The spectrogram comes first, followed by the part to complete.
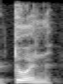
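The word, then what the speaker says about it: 頓: For our character Dun, Tun is serving as our phonetic component because it rhymes.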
